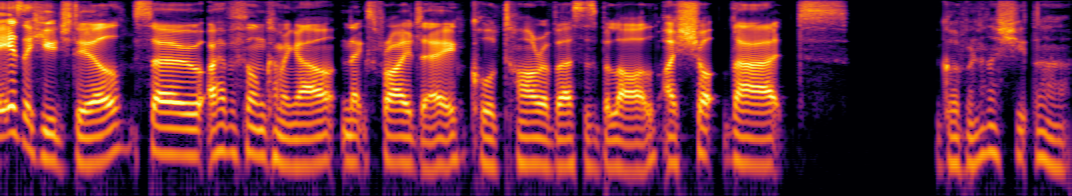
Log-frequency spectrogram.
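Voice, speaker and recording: The background is silent, and the recording is very clean. A man talks in a fairly low voice. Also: ordinary pitch variation, moderate pace. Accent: British. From UK. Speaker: drag performer. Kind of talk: casual chat. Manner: animated.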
